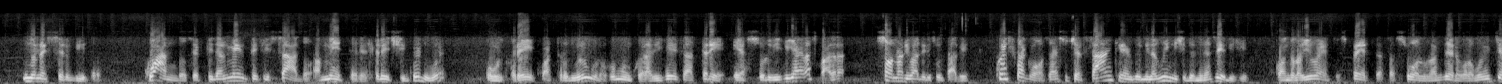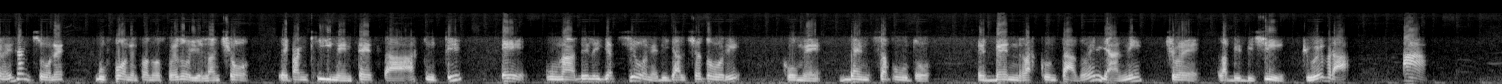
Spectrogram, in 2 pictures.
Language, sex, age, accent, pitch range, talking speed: Italian, male, 40-59, native, 100-130 Hz, 155 wpm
